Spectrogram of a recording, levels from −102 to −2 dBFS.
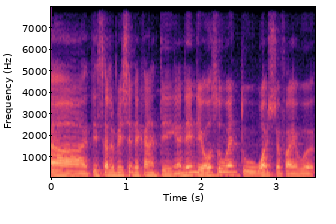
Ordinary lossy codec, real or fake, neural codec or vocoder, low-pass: none; real; none; none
